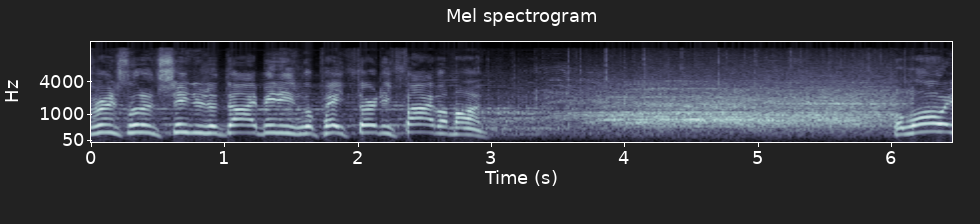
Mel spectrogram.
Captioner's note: applause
